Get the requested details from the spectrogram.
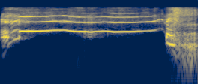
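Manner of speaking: high-pitched scream.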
